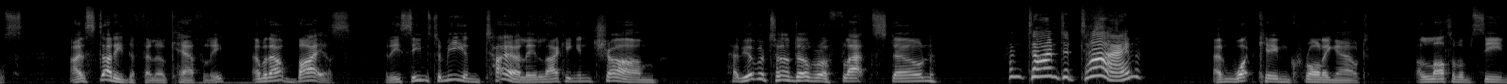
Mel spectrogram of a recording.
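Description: At 6.47 to 6.53 s, just after "me entirely lacking in", a short stall from a late packet holds the last sound for about 40 ms while the jitter buffer sits empty. Nothing is lost, so speech resumes exactly where it paused, which is the sign it is a stall rather than a dropout.

Right after, at 6.55 to 6.59 s, a short concealed packet loss removes 20 ms of speech. The receiver fills it with a synthetic continuation, which gives a brief smear or wobble. Unlike the stall before it, real audio is actually gone here and not merely delayed.

From 11.01 to 11.55 s, after "time to", a jitter buffer speed-up trims short pitch-period pieces to shed excess delay. Around 40 ms is removed in total, and speech runs at about 107% for that half-second. The pitch stays the same, so it sounds hurried, not higher or chipmunk-like.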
